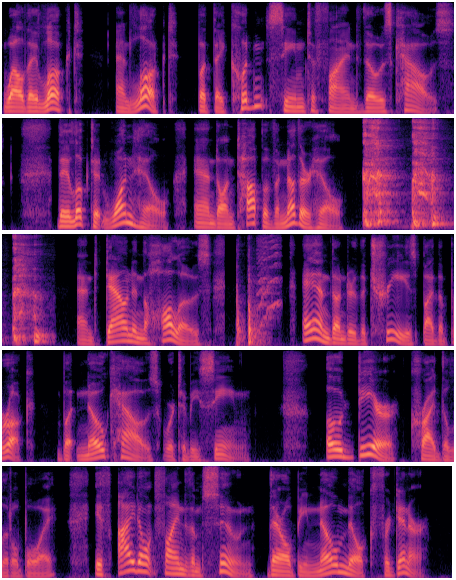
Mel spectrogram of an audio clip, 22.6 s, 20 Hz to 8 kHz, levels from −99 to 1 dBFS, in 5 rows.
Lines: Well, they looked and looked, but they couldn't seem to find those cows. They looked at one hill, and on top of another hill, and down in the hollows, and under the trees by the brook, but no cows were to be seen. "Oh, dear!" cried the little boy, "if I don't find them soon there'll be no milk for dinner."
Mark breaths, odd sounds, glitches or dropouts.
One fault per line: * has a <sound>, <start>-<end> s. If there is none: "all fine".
* has a cough, 8.1-9.6 s
* has a squeak, 11.4-11.9 s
